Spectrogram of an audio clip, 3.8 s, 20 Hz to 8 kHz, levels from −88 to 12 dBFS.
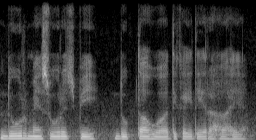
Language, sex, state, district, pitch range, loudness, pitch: Hindi, male, Arunachal Pradesh, Lower Dibang Valley, 120-125 Hz, -17 LUFS, 120 Hz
